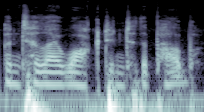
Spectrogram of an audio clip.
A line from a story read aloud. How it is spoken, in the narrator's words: he said quietly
